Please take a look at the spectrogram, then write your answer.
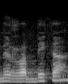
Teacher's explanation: noon completely it's lost it becomes ra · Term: complete assimilation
